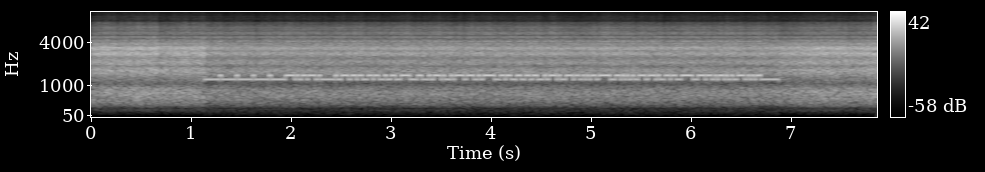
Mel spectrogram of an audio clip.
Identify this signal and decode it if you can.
RTTY (45.45 baud, 170 Hz shift), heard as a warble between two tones, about 1310 Hz centre, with radio static and room echo. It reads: ALLWOCHENTLICH STRAHLT DAS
